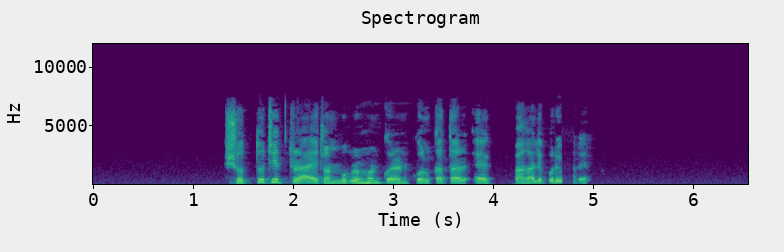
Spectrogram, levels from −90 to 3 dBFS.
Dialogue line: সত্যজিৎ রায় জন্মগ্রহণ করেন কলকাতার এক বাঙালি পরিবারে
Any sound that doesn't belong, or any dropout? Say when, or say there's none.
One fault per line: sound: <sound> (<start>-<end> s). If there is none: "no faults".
sound: dropout (4.7-4.8 s)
